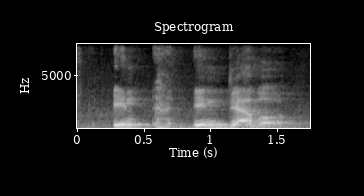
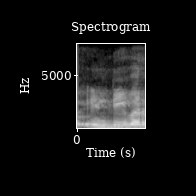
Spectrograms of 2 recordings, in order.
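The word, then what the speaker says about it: endeavour: इसको इंडीवर नहीं पढ़ना चाहिए, इंडीवर, इंडीवर नहीं होगा दोस्तों। ये देखिए आपके सामने उच्चारण लिखा है इंडेवर, इंडेवर, डै में जो ए है उसी पर स्ट्रेस है, इंडेवर।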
